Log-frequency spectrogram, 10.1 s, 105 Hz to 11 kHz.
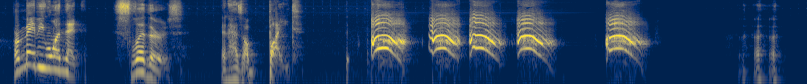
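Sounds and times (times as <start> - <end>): crow cawing: 4.6 - 7.0, 7.6 - 8.3.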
